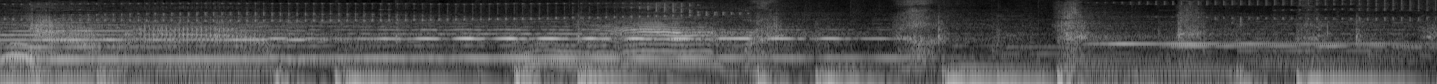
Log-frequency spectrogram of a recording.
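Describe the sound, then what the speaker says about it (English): Meows from the Agent Meowsicles cat audio in the Fortnite video game, a string of drawn-out tonal cries layered over a steady low musical hum, fairly loud and close throughout. "if you play this audio, you can hear a bunch of meows"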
